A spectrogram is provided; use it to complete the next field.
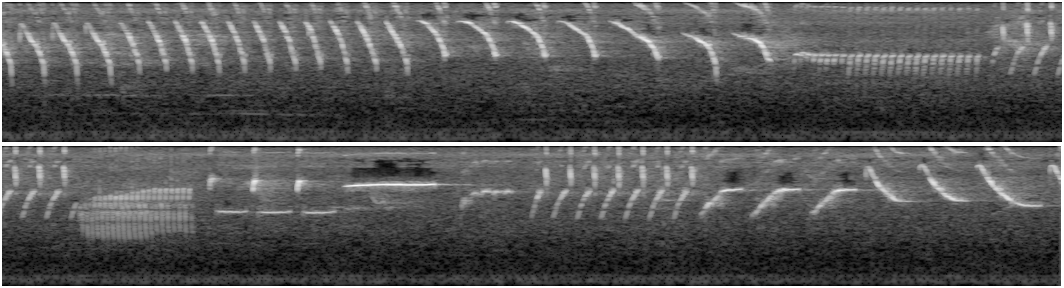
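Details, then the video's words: Belgian-style canary song built from fast rolling trills of curved whistled notes, broken by a low buzzy phrase, a harsh noisy burst and a sustained high tone, before the rapid trills resume. "This Canary’s Melody Makes All Birds Join In – Pure Belgian Singing"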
